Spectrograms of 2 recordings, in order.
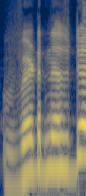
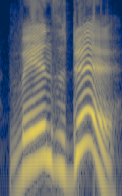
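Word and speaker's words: Wednesday: तो you must know, कह रहे भैया इसे वेडनेसडे नहीं कहते हैं, इसे हम लोग बोलते हैं वेंसडे। It's right pronunciation is वेंसडे।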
